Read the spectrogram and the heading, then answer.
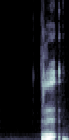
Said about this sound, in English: I can belch.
